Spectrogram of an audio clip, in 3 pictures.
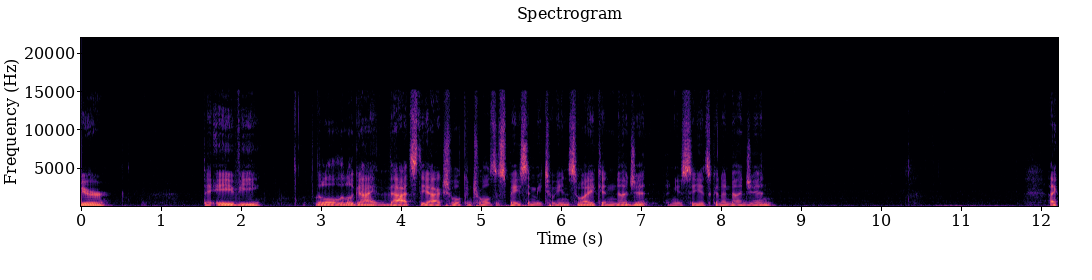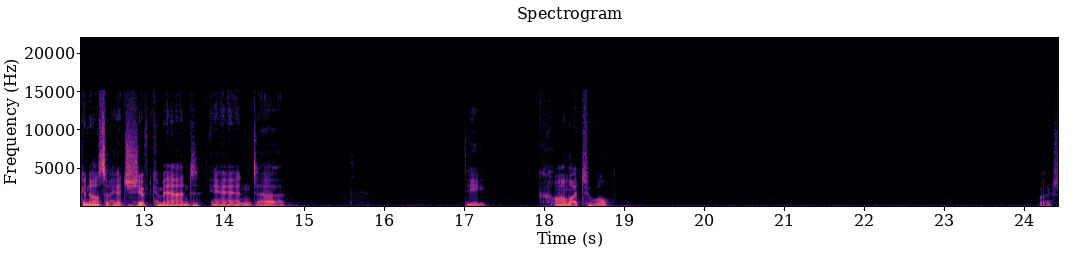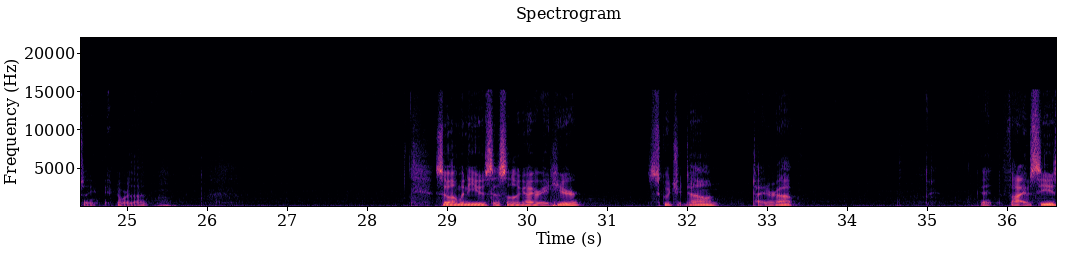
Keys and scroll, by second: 18.9 shift+super+,, 22.2 super+z.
